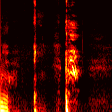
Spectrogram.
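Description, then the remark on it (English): A couple of sharp coughs with a rough throat-clearing sound, coming in short bursts after a brief bit of voice at the start. “Got caught up in a cough.”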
